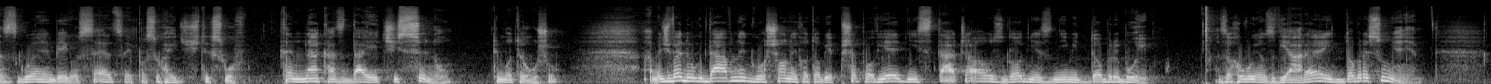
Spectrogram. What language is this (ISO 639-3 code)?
pol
